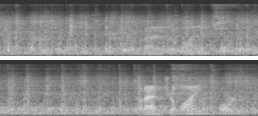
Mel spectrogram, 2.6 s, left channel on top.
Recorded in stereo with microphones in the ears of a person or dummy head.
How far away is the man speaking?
About 0.5 m.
